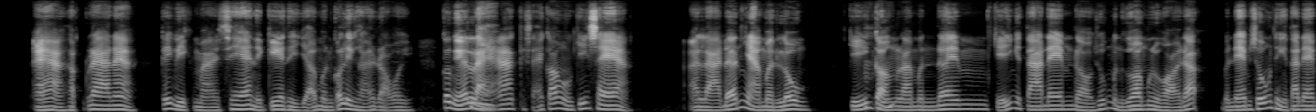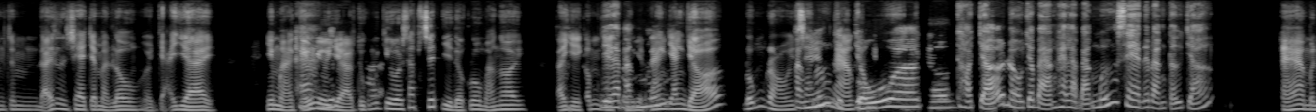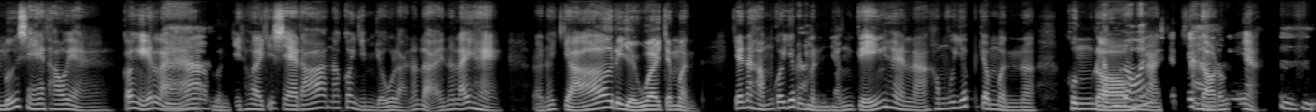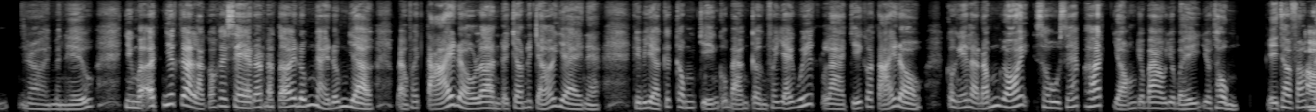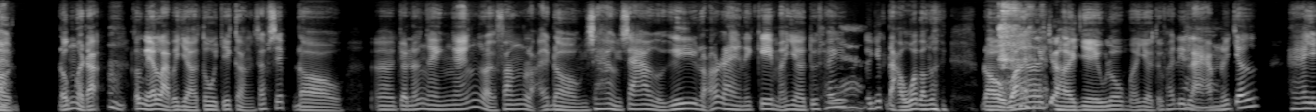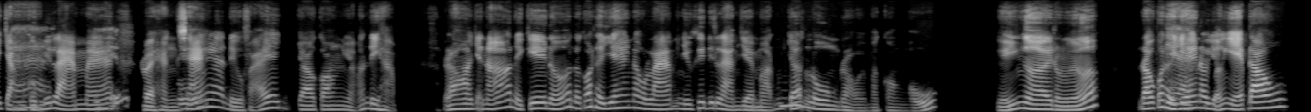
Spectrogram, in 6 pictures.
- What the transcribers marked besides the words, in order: tapping; "người" said as "ừn"; other background noise; unintelligible speech; "làm" said as "ừn"; "làm" said as "ừn"; laughing while speaking: "ơi"; chuckle
- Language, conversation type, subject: Vietnamese, advice, Làm sao để giảm căng thẳng khi sắp chuyển nhà mà không biết bắt đầu từ đâu?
